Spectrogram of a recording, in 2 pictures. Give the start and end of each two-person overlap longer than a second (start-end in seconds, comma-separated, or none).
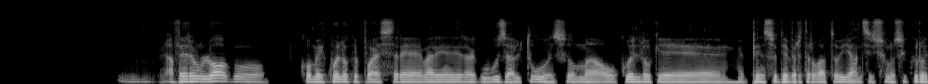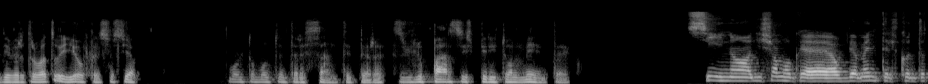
none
